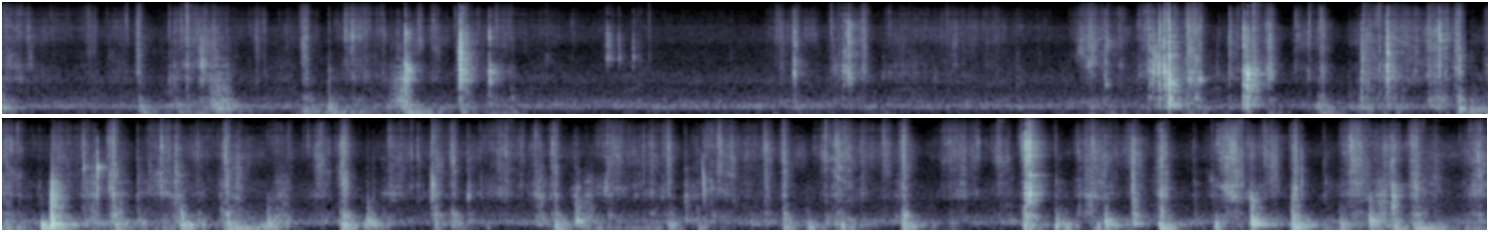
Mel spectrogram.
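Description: Hands kneading and stretching slime, making sticky clicks and pops: scattered at first, then coming thick and fast from about a third of the way in.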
